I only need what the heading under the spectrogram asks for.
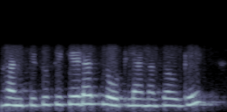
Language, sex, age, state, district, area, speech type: Punjabi, female, 18-30, Punjab, Fazilka, rural, conversation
